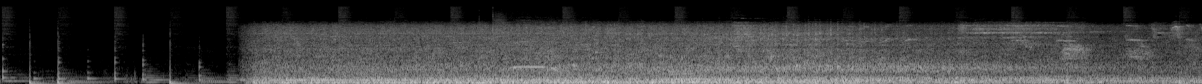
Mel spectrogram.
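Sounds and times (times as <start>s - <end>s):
train rumbling: 2.4s - 12.0s.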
